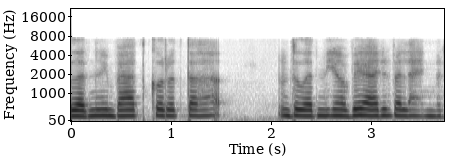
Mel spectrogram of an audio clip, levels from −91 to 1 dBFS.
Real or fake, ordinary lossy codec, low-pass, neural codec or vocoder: fake; none; 7.2 kHz; codec, 16 kHz, 0.8 kbps, ZipCodec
